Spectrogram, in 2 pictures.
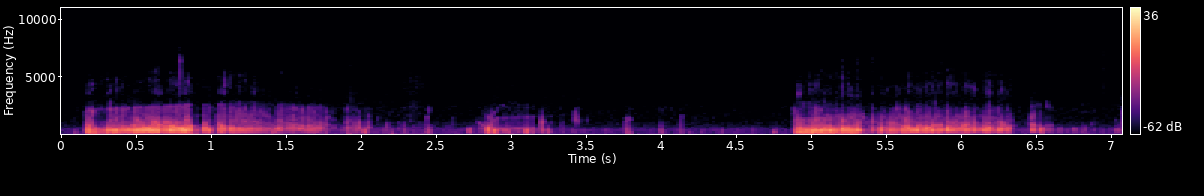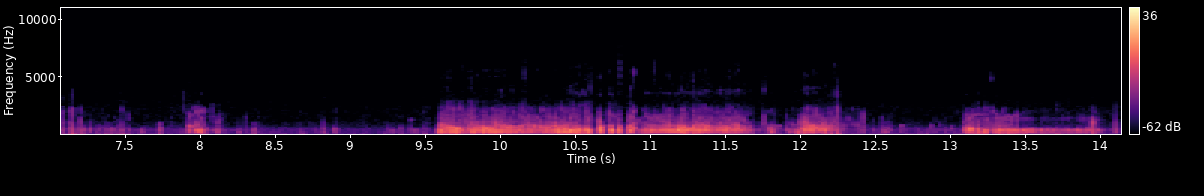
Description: Here's a special stomach growl video just for you!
